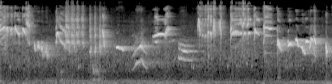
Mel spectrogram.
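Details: Varied birdsong of high sharp notes, clear whistled slurs and squeaky phrases, with a brief pause midway before another fast chattering burst.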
